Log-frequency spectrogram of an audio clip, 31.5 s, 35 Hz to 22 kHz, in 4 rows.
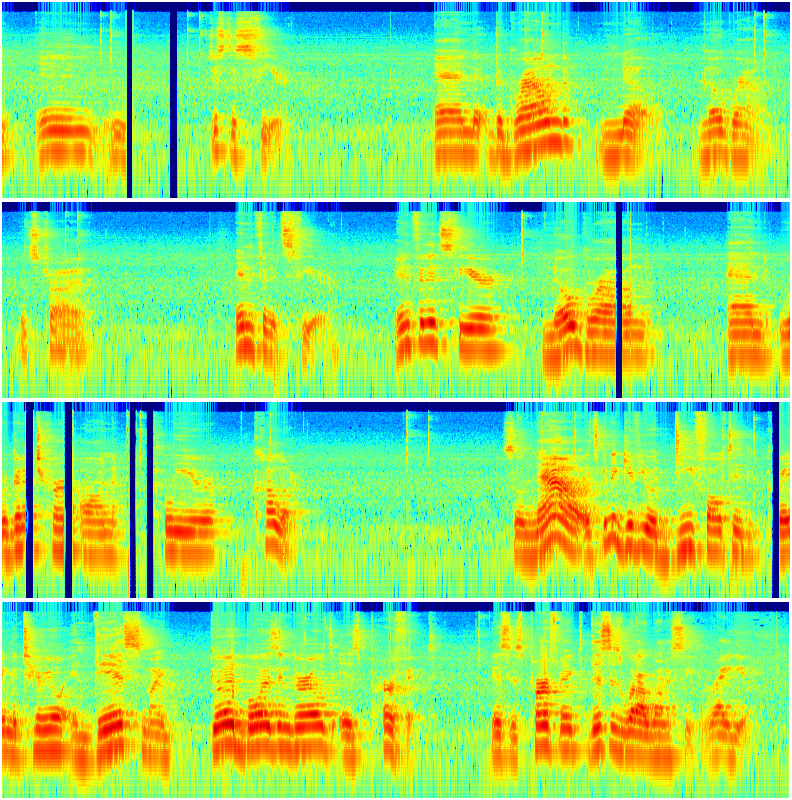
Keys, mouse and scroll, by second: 1.0 click, 5.3 click, 8.6 click, 10.8-13.1 alt+drag, 17.1 click, 18.4-19.8 alt+drag, 20.1 alt+middle click, 21.1 alt+click, 23.4-24.6 alt+middle drag, 24.8-26.4 alt+drag, 26.7 alt+middle click, 27.7 alt+click.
